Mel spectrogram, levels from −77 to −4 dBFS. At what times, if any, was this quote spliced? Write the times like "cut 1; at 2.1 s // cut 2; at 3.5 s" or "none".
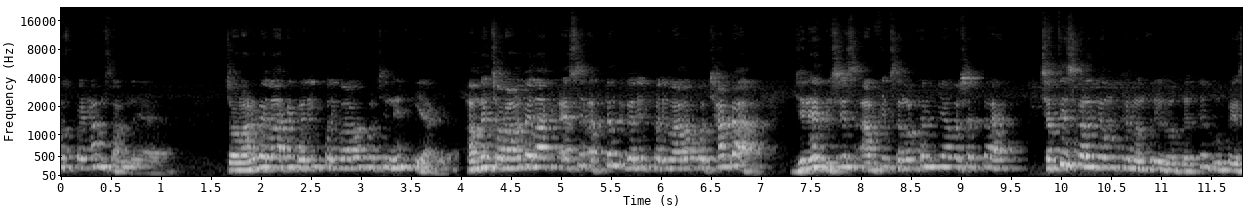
cut 1; at 3.9 s // cut 2; at 9.6 s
